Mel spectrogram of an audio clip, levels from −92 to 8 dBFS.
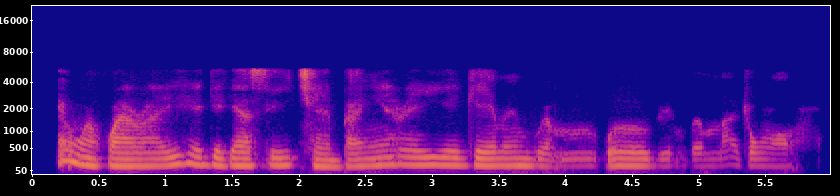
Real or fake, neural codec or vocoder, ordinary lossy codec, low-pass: fake; codec, 16 kHz, 1 kbps, X-Codec, WavLM features, trained on Multilingual LibriSpeech; MP3, 48 kbps; 5.4 kHz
